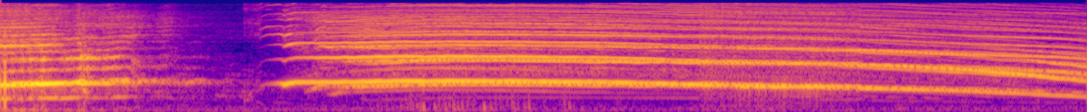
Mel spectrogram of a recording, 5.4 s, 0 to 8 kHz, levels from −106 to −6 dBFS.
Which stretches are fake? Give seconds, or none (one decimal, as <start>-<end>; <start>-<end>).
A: 0.0-1.3; 3.5-4.3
